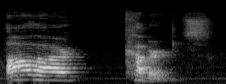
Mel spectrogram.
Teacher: the P is silent there's no P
